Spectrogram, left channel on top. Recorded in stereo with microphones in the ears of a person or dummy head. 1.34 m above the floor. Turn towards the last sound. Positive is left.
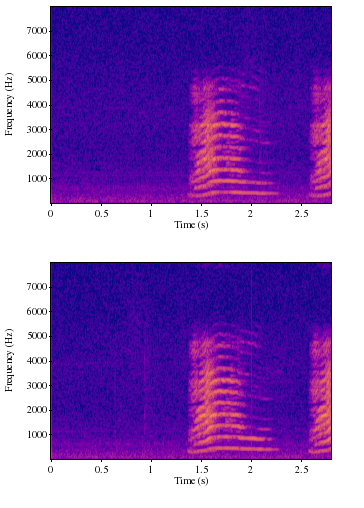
turn(degrees=-65)  # may be behind; listen again after turning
